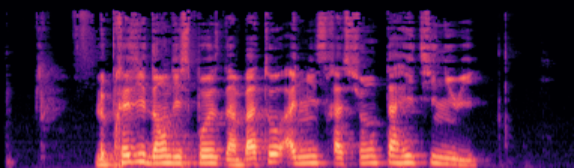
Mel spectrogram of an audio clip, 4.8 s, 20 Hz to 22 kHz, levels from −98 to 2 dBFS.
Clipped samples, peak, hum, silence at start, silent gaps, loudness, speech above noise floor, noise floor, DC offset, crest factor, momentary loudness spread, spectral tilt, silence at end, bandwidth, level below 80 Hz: under 0.1%; -2 dBFS; none; 0.3 s; none; -17 LUFS; 54 dB; -71 dBFS; under 0.1%; 16 dB; 7 LU; -5.5 dB/octave; 0.85 s; 17 kHz; -52 dBFS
